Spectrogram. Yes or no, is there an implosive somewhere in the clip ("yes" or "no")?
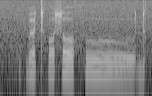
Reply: yes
